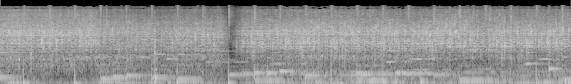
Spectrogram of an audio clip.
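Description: Chicken pieces frying in hot oil in a cast-iron wok: a steady sizzle full of fine crackles. Background music with a low stepping melody plays along with it.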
